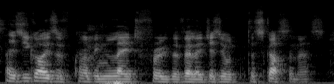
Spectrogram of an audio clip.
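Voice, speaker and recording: A man's voice: medium pitch, fairly even intonation, brisk. A man narrating as game master of a tabletop game, loose and chatty, often laughing.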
